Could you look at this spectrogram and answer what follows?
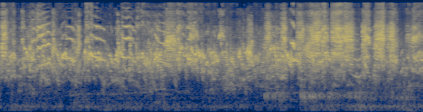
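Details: Budgerigars, breeding pairs, chirping together in a dense, continuous chorus of high, scratchy warbles and squawks with no pauses; a faint low hum sits underneath.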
